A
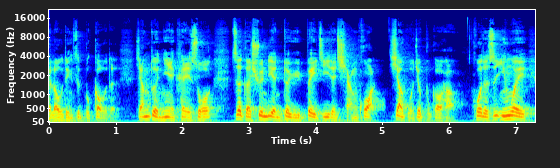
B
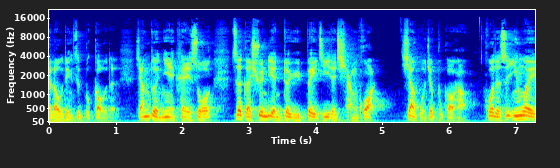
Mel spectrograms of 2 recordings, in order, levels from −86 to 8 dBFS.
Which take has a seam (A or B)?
A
